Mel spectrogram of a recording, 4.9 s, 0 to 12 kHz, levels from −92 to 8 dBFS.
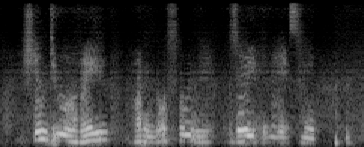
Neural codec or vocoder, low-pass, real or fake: codec, 44.1 kHz, 0.9 kbps, DAC; 10.8 kHz; fake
